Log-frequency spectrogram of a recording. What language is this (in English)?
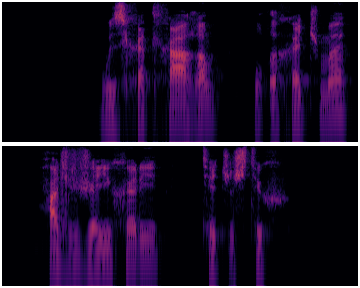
Adyghe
